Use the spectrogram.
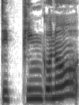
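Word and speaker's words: dipingono: a go ee bambini di pingono in kuchina wow perfect and there we've got the pingo no the heart g sound of course even though it's deep injere but it's followed by an o in the ping or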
